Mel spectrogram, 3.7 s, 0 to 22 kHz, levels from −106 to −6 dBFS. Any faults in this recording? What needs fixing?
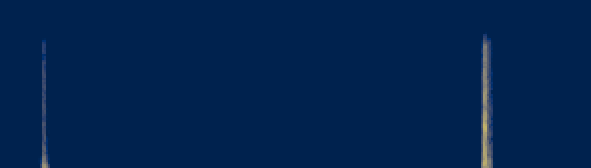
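Throughout the clip, from 0.0 to 3.7 s, the speech pumps down in level and thins out, at its deepest sinking by roughly 40 dB, so it fades or breaks into fragments rather than holding steady. This is speech suppressed in double talk, likely caused by the echo canceller hearing both sides at once, failing to tell the near talker from the loudspeaker echo, and attenuating everything. Preventing it means using an echo canceller with proper double-talk detection, or headphones so there is no acoustic echo to fight.

At 3.00 to 3.05 s a brief, faint scrap of a second voice slips in, only about 35 dB below the speech, a short fragment rather than a sustained intrusion. This is the other side's voice leaking through, likely residual loudspeaker echo that the canceller did not fully remove from the microphone signal. Preventing it means lowering the loudspeaker level, improving echo-canceller convergence, or having the talker wear headphones. 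The Opus call path, at a bitrate that fits 32 kbps, limits everything to below 8 kHz, which accounts for the missing top end in both voices.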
